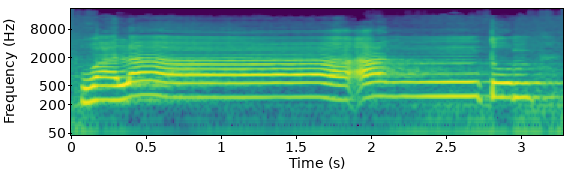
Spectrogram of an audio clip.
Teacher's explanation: membacanya itu harus panjang dua setengah Alif atau lima harokat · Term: Jaiz munfashil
